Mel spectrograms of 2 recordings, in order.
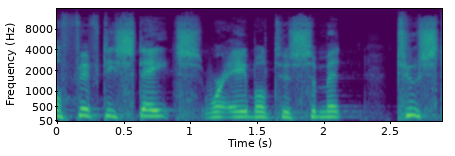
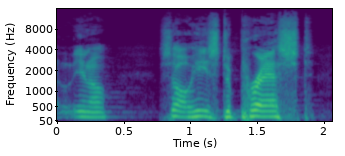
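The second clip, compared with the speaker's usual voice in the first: usual speaking voice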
